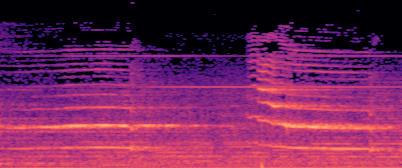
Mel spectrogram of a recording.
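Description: A cat meows from afar in two long, drawn-out wails, faint and sustained over a low background hum, with no talking.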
